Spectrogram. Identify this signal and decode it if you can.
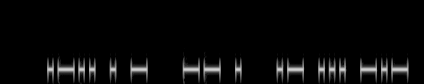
Morse code, heard as a keyed tone, about 23 wpm, 700 Hz. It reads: LET ME ASK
